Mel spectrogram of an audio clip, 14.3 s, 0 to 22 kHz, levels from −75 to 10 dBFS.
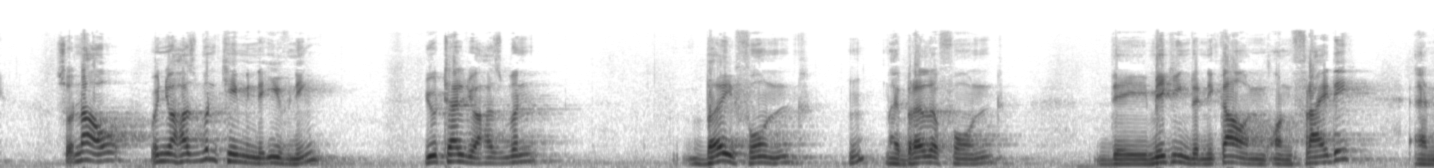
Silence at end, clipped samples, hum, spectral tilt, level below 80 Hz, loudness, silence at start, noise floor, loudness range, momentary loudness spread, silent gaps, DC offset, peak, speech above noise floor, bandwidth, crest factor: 0 s; 0.2%; none; -7 dB/octave; -42 dBFS; -12 LUFS; 0.45 s; -40 dBFS; 4 LU; 14 LU; none; under 0.1%; 0 dBFS; 29 dB; 11 kHz; 14 dB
